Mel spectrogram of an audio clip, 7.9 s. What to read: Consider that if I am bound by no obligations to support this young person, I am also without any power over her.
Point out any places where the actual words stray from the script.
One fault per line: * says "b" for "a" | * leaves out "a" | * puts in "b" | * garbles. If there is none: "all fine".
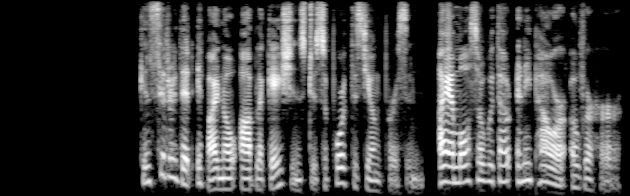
* leaves out "I am bound"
